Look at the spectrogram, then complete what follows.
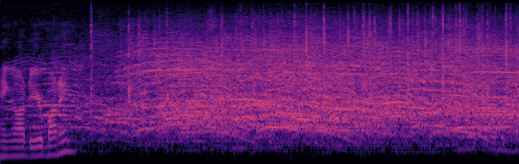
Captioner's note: audience shouting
